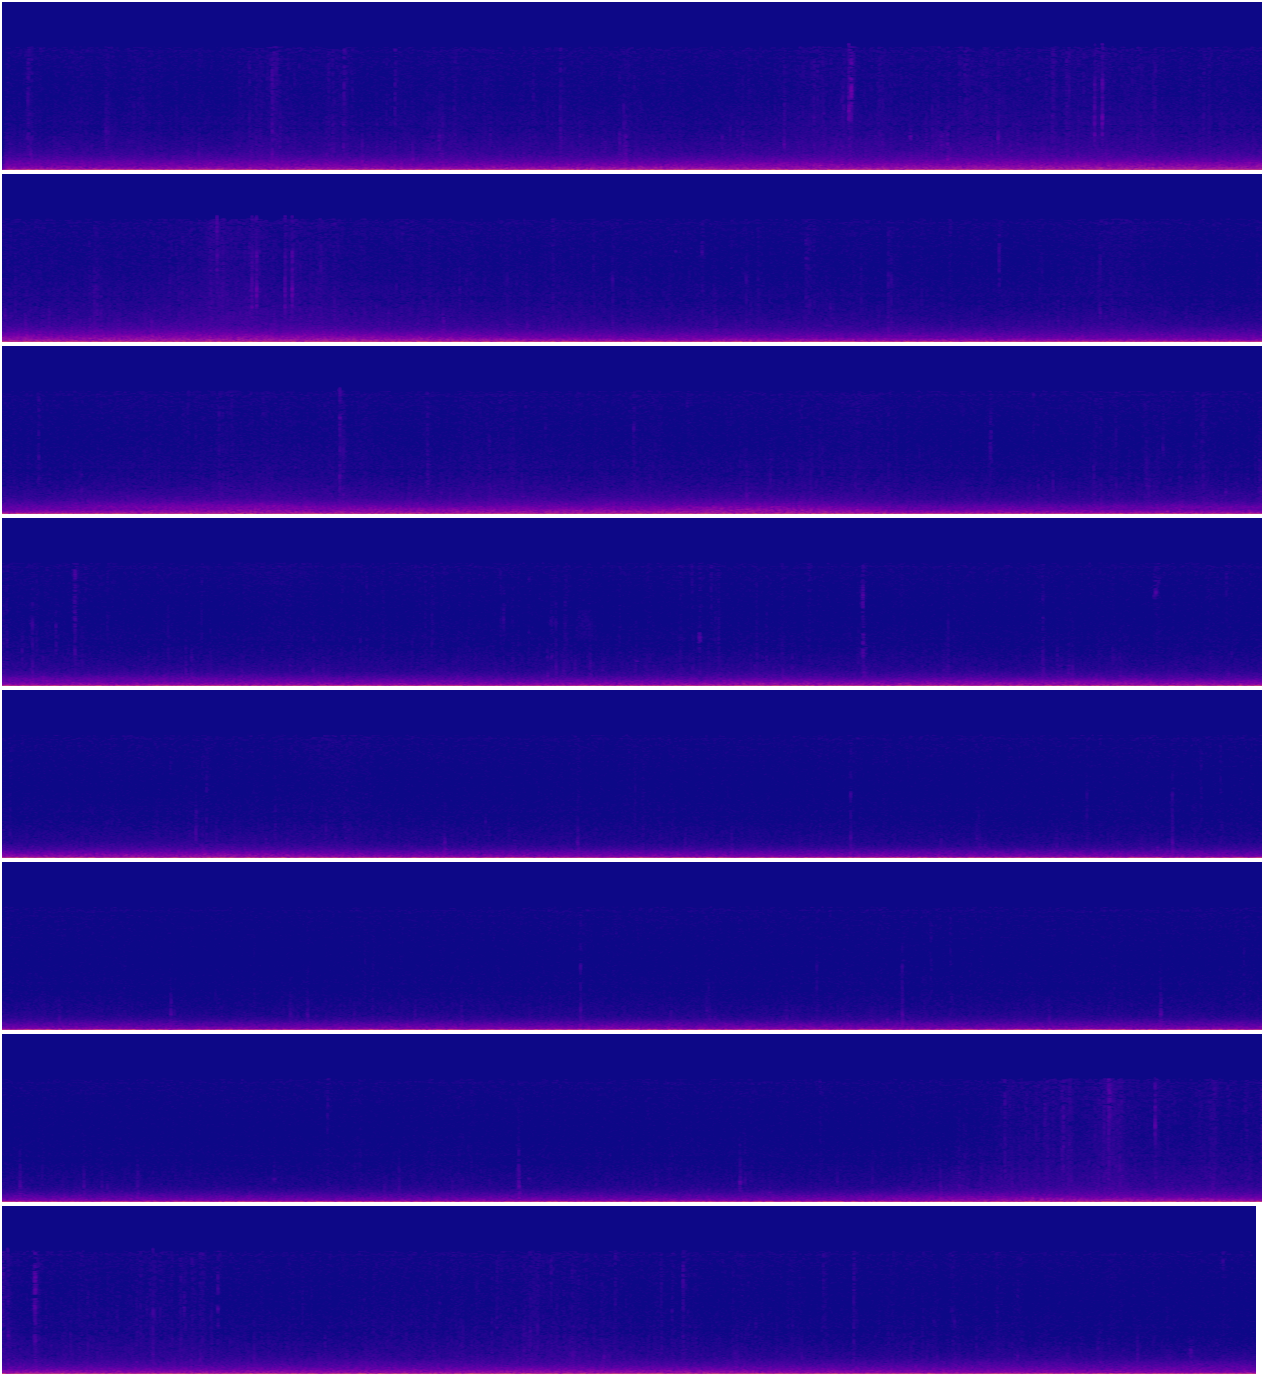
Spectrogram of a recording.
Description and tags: wind light calm soft breeze deep big gusty
big, breeze, calm, deep, light, wind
